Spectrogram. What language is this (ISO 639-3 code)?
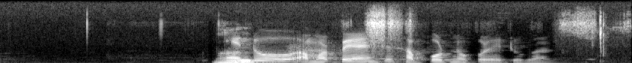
asm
